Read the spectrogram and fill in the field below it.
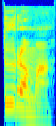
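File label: "тырӧма", Komi, female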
